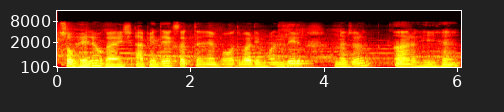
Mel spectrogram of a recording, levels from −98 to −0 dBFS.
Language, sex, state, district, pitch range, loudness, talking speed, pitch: Hindi, male, Bihar, West Champaran, 120-140 Hz, -20 LUFS, 150 wpm, 125 Hz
